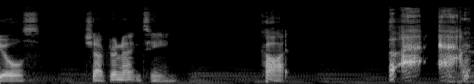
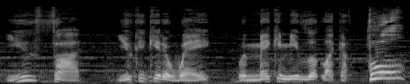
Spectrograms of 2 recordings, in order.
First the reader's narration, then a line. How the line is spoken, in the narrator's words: Sleek snarled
